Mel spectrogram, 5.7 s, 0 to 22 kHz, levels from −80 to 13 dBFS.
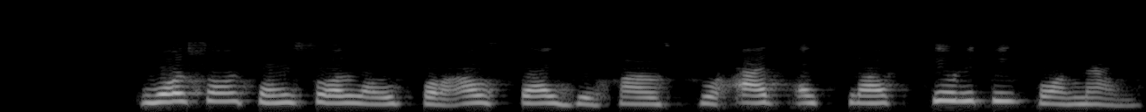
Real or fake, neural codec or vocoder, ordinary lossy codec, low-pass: fake; codec, 16 kHz, 1 kbps, FunCodec, trained on LibriTTS, 50 frames a second; none; 5.4 kHz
